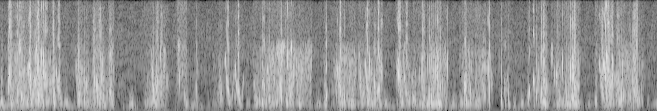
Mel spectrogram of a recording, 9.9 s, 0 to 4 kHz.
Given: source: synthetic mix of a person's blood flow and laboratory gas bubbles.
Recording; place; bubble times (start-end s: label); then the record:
Doppler ultrasound of blood flow; precordium
0.09-0.95 s: bubbles
1.11-1.73 s: bubbles
2.15-2.54 s: bubbles
2.65-2.81 s: bubbles
2.92-3.00 s: bubbles
3.27-3.67 s: bubbles
3.79-4.70 s: bubbles
4.85-5.75 s: bubbles
5.92-6.75 s: bubbles
6.88-7.41 s: bubbles
7.48-7.69 s: bubbles
7.90-8.72 s: bubbles
8.92-9.67 s: bubbles
From the record:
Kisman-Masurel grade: 444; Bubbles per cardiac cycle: continuous sound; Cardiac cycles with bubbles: 100%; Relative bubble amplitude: maximal (0.775 to 0.999); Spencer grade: 4 (maximum detectable bubble signal sounding continuously throughout systole and diastole of every cardiac period, and overriding the amplitude of the normal cardiac signals); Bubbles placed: only in the low amplitude regions of the cardiac cycle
